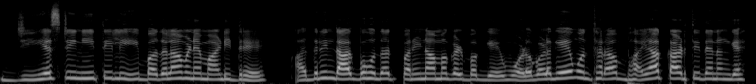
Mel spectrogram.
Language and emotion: Kannada, fearful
